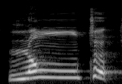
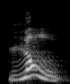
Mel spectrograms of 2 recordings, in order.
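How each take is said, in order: First: LENTE stretched loud, then a released T; sounded final T. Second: "Long" as French lent, open nasal ending; silent final T. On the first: Teacher showing the feminine, LENTE with its T pronounced. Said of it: "هاد التي وليت ننطقه". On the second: Teacher repeating the masculine adjective, "Long" with the T silent. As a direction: say "Long" without any final T. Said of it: "هاد تي تاني ما رانيش ننطقه". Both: Shown as a demonstration.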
